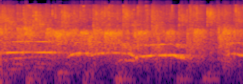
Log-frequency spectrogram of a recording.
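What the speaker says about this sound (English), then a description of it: "So let's clap our hands for Lady Unbreakable." An audience at a panel session applauds in a steady, dense wash of clapping, sustained and fairly loud throughout.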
